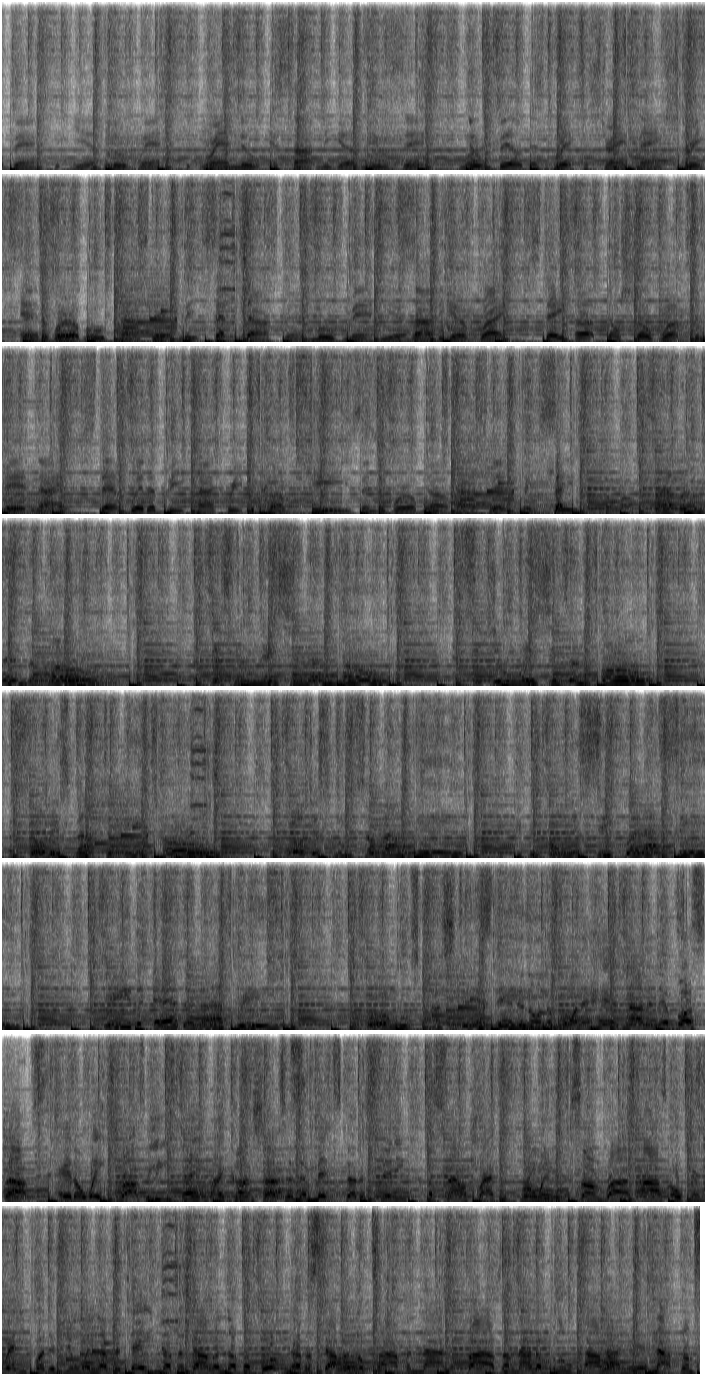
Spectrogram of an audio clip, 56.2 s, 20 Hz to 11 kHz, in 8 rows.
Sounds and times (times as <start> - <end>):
Rhythm and blues: 0.0 - 56.1.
